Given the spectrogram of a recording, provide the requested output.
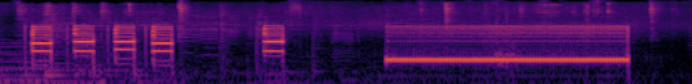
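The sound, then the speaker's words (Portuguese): Five quick touch-tone beeps of a phone being dialed for a prank call, four in a fast run and one after a short pause, followed by a long steady ringback-style tone lasting nearly two seconds. “prova como há pessoas que têm ou doses generosas de paciência ou simplesmente tanto tempo nas mãos que, se um lendário cavalo ficcional eh, que fala lhes telefona para casa, ficam ali a dar-lhe trela uh, o tempo sempre que for preciso.”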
